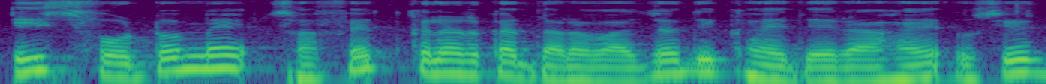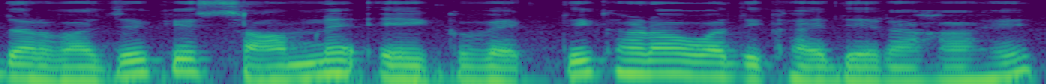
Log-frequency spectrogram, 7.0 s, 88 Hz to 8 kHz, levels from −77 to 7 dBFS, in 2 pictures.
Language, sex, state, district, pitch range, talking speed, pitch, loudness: Hindi, male, Uttar Pradesh, Etah, 115-155 Hz, 195 wpm, 130 Hz, -17 LUFS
